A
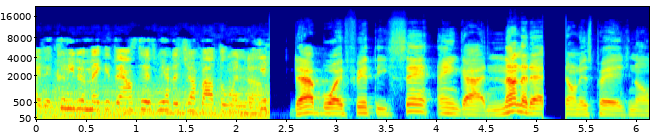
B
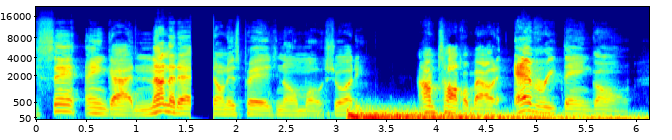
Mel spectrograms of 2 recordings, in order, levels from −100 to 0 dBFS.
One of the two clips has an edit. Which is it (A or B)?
A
